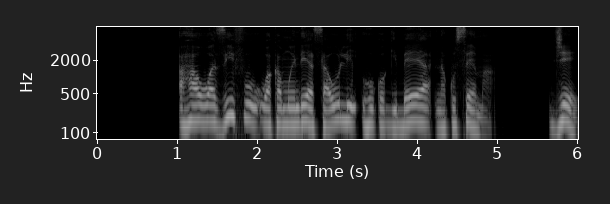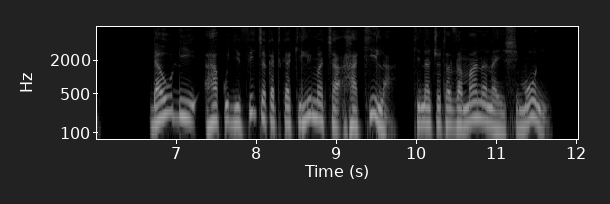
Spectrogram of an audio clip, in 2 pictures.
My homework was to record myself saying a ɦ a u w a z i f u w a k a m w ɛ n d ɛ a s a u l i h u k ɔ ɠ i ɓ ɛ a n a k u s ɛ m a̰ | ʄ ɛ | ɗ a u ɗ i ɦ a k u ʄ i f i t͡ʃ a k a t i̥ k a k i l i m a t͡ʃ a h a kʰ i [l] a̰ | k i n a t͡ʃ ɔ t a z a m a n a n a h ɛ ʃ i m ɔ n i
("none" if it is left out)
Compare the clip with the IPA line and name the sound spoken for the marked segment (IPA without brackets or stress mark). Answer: l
